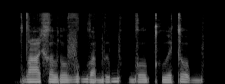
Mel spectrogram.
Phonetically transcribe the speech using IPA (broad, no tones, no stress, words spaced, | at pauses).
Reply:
dˤeːi̯xʌu̯ɾovo ɡʷabɯb | ɡoːkʷʰetob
